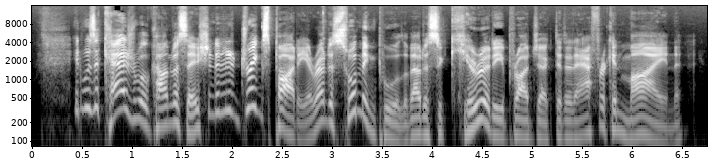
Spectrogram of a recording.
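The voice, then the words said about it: Put-on accent while quoting. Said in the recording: “I love this accent you're doing”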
